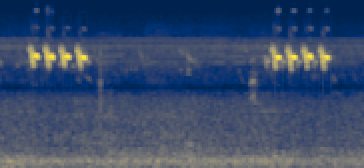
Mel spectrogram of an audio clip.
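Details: High, piercing chirps of an ashy prinia in India, delivered in two evenly spaced groups of four quick notes about two and a half seconds apart, with soft background noise between.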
